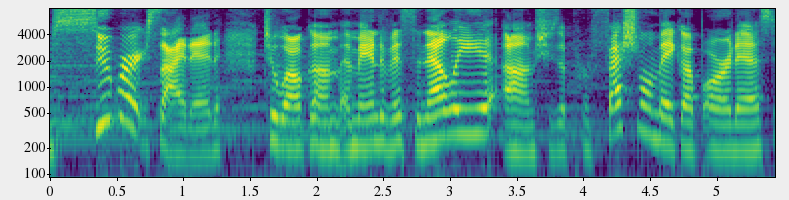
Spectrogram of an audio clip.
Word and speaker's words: Vicinelly: And speaking of guests, I'm super excited to welcome Amanda Vicinelly.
